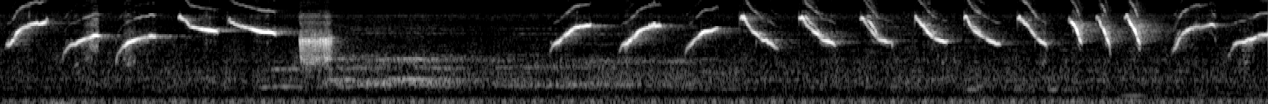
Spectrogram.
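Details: Sharp rising whistles from a Long-tailed shrike, kept as a lure to make other shrikes answer, break off for a second and a half, then return as a brisk, steady string of upslurred notes.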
